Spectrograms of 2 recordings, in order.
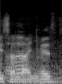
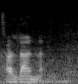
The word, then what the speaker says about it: Saldaña: Soy Saldaña. – Soy Saldaña. – Saldana. – Saldana. Sí, automáticamente te conviene al Saldana. – Saldana, porque son muy estúpidos y no saben pronunciar.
